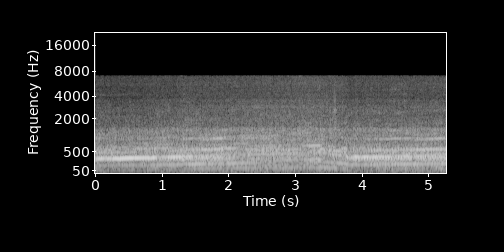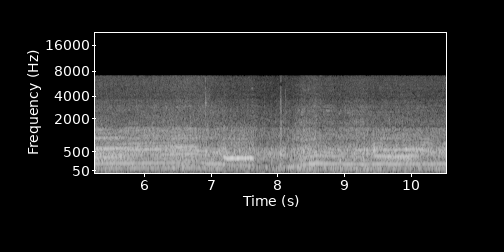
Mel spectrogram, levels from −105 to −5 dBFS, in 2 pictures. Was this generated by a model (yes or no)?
yes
